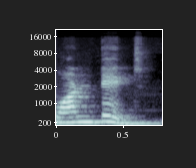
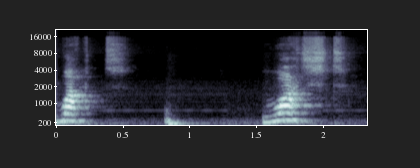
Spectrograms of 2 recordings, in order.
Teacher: ওয়ান্ট ওয়ার্ডটা পুরো উচ্চারণ করলাম তারপরে ইডিটা বলছি। বাট ওয়াক কথাটা পুরো উচ্চারণ করে কিন্তু আমরা ইডি বলছি না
